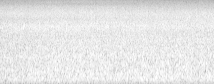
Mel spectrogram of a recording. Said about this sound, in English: looking down on the Niagara Creek that actually flows down to the big waterfall you saw earlier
